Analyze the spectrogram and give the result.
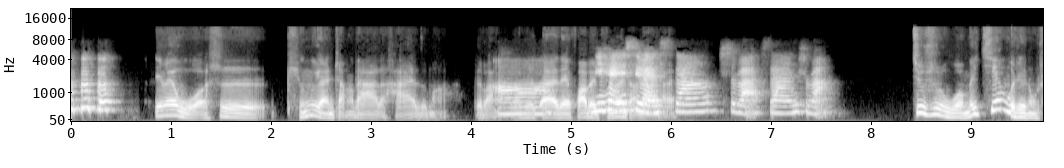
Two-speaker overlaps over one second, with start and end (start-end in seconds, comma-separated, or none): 4.2-6.1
